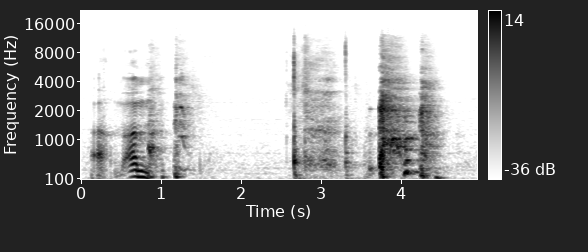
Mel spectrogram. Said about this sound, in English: Sorry, guys, I don't know what's going on with this coughing spell.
